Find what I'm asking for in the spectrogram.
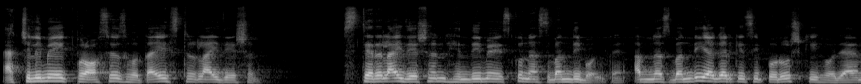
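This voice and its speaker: The voice is a man's, mid-range and dark in tone. As a teacher in a classroom lesson, he explains English word meanings through Hindi glosses and keeps checking understanding with questions to the class.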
